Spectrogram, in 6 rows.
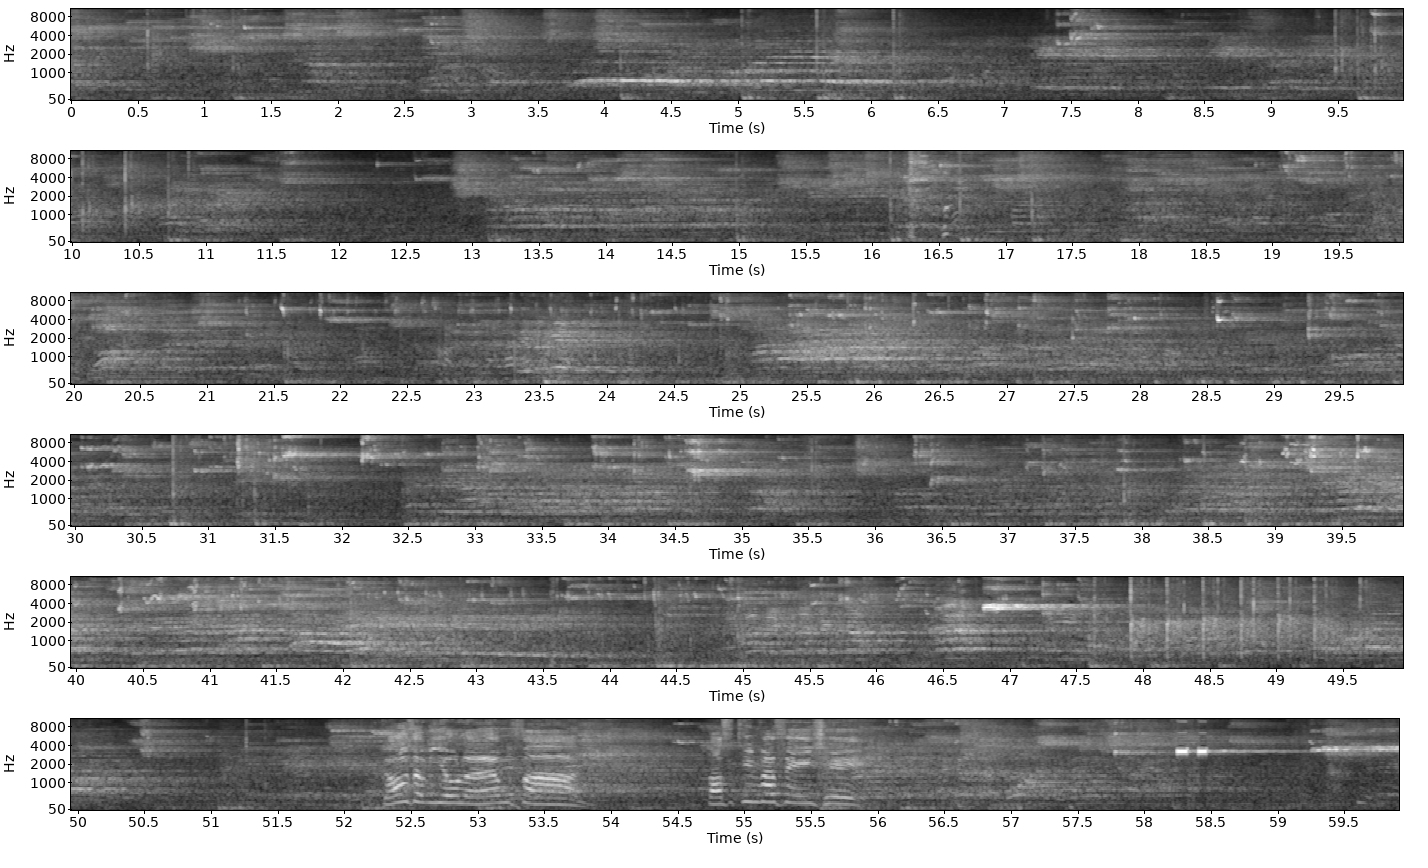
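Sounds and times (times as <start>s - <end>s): echoing voices: 13.1s - 30.7s, 32.5s - 59.9s
basketball bouncing: 30.7s - 31.5s.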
